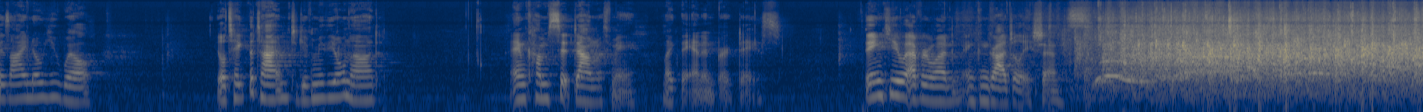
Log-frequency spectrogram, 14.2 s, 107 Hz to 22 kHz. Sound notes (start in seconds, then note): 10.5 applause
